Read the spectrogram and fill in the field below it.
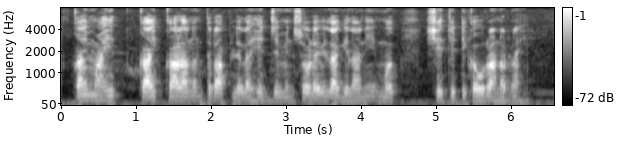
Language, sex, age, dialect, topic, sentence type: Marathi, male, 60-100, Standard Marathi, agriculture, statement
